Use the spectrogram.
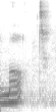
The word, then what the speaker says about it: morte: So past participle, if you have a final T, it's silent. And now all of a sudden I'm going to pronounce it because now I have an E after my T, right?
